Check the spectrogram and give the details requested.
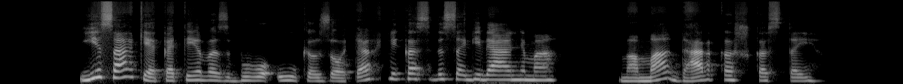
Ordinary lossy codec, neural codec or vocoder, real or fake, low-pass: Opus, 32 kbps; autoencoder, 48 kHz, 32 numbers a frame, DAC-VAE, trained on Japanese speech; fake; 19.8 kHz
